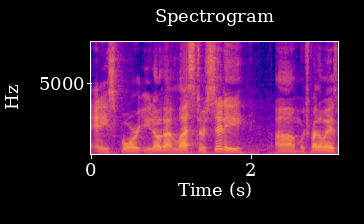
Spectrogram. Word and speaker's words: Leicester City: to any ESPN, any sport, you know that Leicester City, which, by the way, is pronounced Leicester City, in Iowa. People are dumb, and they don't know how to pronounce that correctly, but, yeah, Leicester City won the title, the Premier League title.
